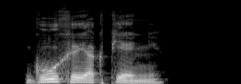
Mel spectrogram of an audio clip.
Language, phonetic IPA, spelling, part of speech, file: Polish, [ˈɡwuxɨ ˈjak ˈpʲjɛ̇̃ɲ], głuchy jak pień, adjectival phrase, Pl-głuchy jak pień.ogg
